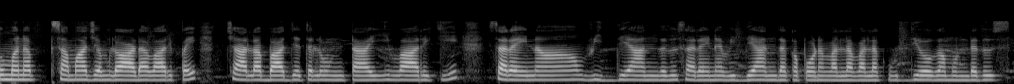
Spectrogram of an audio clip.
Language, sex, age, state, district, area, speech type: Telugu, female, 30-45, Andhra Pradesh, Srikakulam, urban, spontaneous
